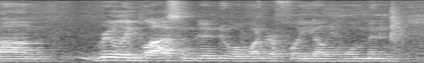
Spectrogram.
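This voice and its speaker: A man at a medium pitch, with noticeable background noise and audible room echo. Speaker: regional education services administrator. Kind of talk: board meeting presentation. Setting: school board meeting. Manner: fast.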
